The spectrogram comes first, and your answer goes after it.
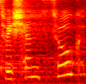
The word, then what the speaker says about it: Zwischenzug: g4 Zwischenzug, that's how you say it?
